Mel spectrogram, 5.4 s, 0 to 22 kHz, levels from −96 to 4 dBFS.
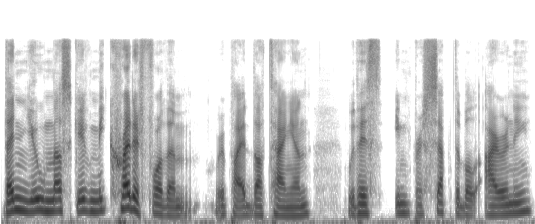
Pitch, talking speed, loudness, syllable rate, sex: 135 Hz, 155 wpm, -24 LUFS, 5.2 syllables/s, male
